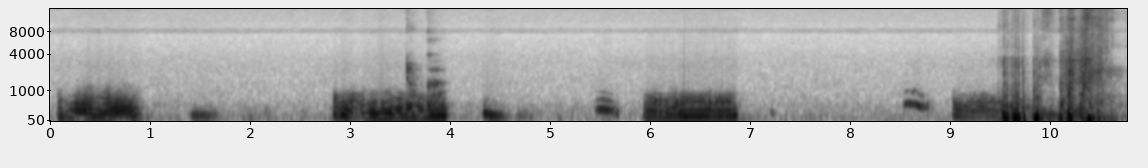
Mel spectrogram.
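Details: Pet cat snoring in steady buzzy, low rasping breaths, each about a second long and coming every three seconds, with softer short snorts between them, ending in a burst of loud broadband rustling or handling noise.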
